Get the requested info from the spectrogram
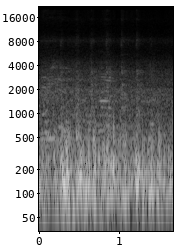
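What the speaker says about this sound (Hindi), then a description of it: "काशीपुर जंक्शन की दिशा में, बाजपुर की दिशा में ट्रेन हमारी अब आगे बढ़ रही है" An electric train runs along the Rudrapur–Bajpur line toward Kashipur Junction, a steady low rumble of wheels and carriage noise with faint rhythmic clatter, heard close from on board throughout.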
